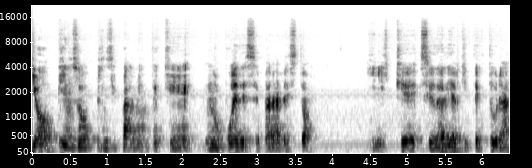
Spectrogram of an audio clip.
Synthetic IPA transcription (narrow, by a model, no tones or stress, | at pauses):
jo̞pje̞nso̞pɾinsipalmẽnt̪e̞kʰeno̞pwe̞ðe̞sːe̞paɾaɾe̞st̪o̞ | ikʰesjuðaðiaɾkit̪e̞k̚t̪uɾa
